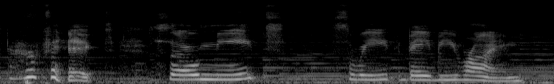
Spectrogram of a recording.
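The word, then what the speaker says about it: Ryme: are why m e without the H but still pronounced rhyme and so I wanted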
